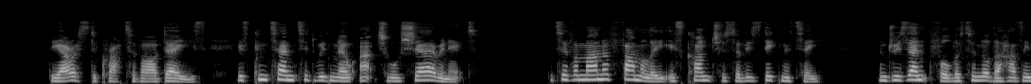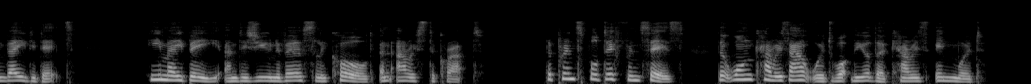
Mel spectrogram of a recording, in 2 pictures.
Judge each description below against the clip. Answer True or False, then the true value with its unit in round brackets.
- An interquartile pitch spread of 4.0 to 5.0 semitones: True (4.6 semitones)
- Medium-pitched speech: True (170 Hz)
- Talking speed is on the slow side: False (155 wpm)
